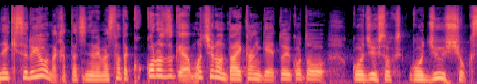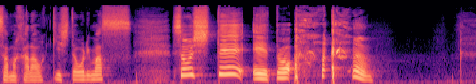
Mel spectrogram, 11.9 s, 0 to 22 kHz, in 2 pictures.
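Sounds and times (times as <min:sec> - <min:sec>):
speech: 0:00.0 - 0:10.7
person coughing: 0:09.6 - 0:10.7.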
